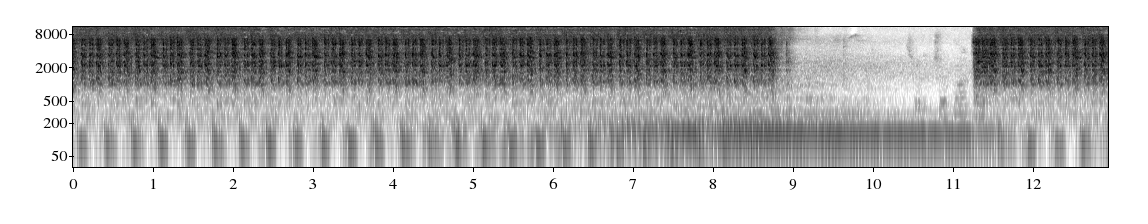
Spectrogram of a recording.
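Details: Kawasaki Ninja 500: starter grinds steadily at about three beats a second with no firing, then pauses. Crank, no start; owner suspects too little fuel.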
